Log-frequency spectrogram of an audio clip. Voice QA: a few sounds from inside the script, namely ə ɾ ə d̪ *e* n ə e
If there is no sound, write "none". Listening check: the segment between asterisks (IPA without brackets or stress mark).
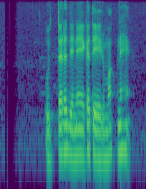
e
